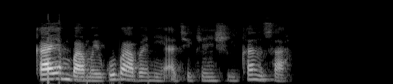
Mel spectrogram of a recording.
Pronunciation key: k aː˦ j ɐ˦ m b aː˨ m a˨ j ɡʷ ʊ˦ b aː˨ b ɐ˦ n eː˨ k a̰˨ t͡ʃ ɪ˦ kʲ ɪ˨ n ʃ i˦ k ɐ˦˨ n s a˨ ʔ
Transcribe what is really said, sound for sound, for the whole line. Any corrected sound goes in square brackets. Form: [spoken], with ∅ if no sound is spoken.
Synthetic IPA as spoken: k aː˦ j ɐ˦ m b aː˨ m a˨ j ɡʷ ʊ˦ b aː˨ b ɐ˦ n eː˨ [ʔ] a̰˨ t͡ʃ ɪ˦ kʲ [ɪ˦] n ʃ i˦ k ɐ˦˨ n s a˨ ʔ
